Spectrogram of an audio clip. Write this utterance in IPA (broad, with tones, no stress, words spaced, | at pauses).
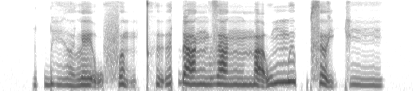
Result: ɓi̤˨˩ə̯lḛ˧˨w fə̰˧˨mt̪ʰɨ̰˧˥ ɗa˧ŋza˧ŋma̰˧˥w mɨ˦˥p̚ sə̰˧˨jki̤˨˩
